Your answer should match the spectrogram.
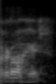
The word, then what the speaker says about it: Rogers: O Roger. Rogers, R-O-G-E-R-S. Por eso, pero se pronuncia Roger o Roger.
